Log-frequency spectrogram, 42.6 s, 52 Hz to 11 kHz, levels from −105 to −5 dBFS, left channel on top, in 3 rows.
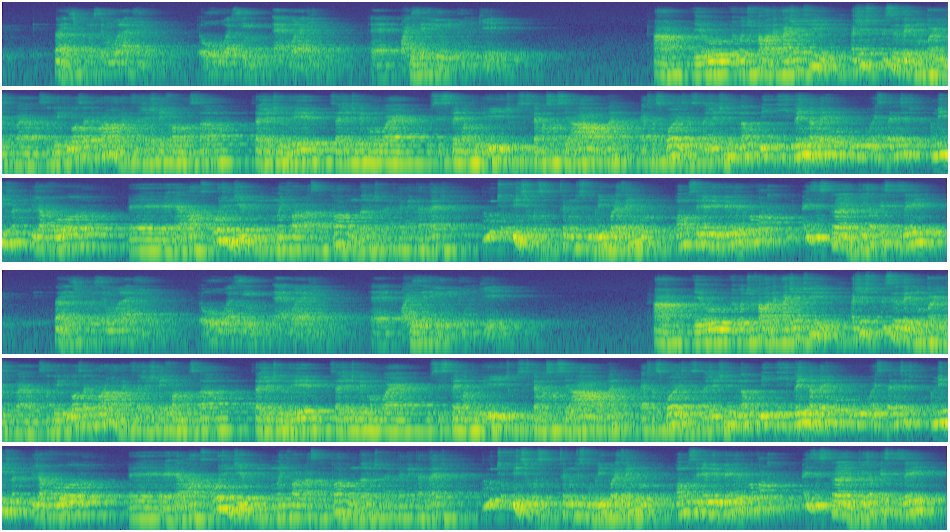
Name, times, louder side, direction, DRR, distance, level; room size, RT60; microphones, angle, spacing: voice 1, 0.8-2.2 2.9-4.8 5.5-7.4 16.3-16.8, equal, 60° left, -4 dB, 3.2 m, -30 dB
voice 2, 9.8-10.1 10.3-12.4 12.7-17.5 18.0-20.2 20.6-23.4 23.8-29.8 30.3-35.2 35.6-38.1 38.5-42.3, equal, 5° right, -4 dB, 1.4 m, -22 dB
14.0 x 9.1 x 3.9 m, 2.2 s
head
